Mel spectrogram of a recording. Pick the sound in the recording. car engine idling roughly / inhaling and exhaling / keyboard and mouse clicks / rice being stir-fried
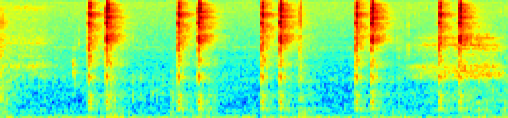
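keyboard and mouse clicks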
